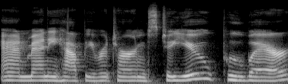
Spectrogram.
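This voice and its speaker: Using a put-on character voice, a woman talks at a fairly slow pace and a medium pitch. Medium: read story. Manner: gloomy, deadpan.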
